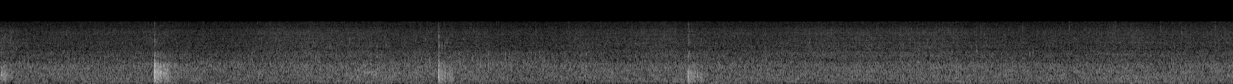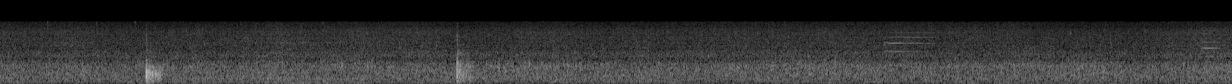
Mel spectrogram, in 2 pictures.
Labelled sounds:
21.2	21.7	killer whale, northern resident, G clan, 1.7 to 3.6 kHz

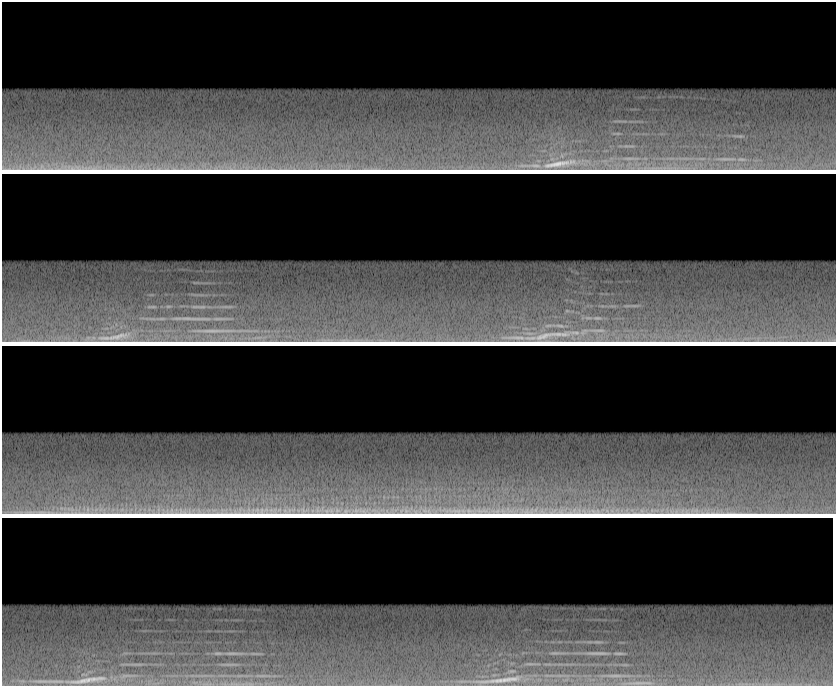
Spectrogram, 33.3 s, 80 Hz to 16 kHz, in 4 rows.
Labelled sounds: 5.3	7.6	humpback whale, 0.80 to 7.0 kHz
9.3	10.7	humpback whale, 1.1 to 8.0 kHz
13.4	14.7	humpback whale, 0.80 to 5.9 kHz
20.4	20.7	humpback whale, 1.6 to 1.9 kHz
25.9	27.8	humpback whale, 0.80 to 7.4 kHz
30.1	31.3	humpback whale, 0.80 to 6.6 kHz

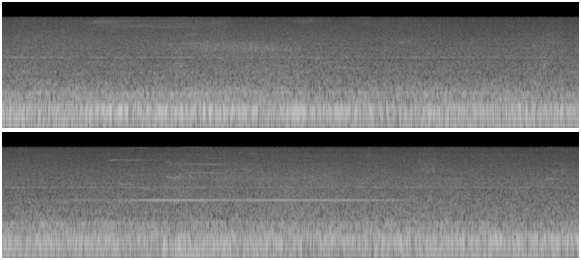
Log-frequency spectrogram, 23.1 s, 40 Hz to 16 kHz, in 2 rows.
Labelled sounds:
13.6	14.3	killer whale, 4.0 to 4.3 kHz
14.7	16.2	killer whale, 1.6 to 3.8 kHz

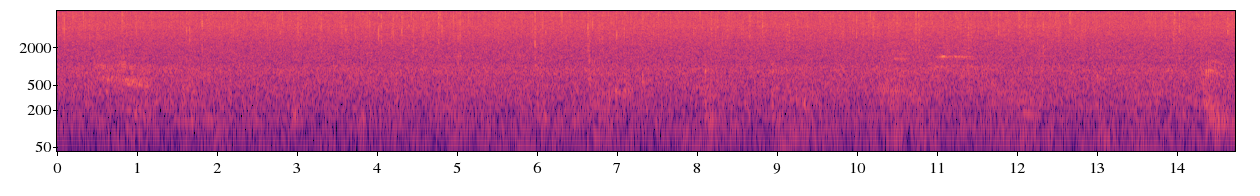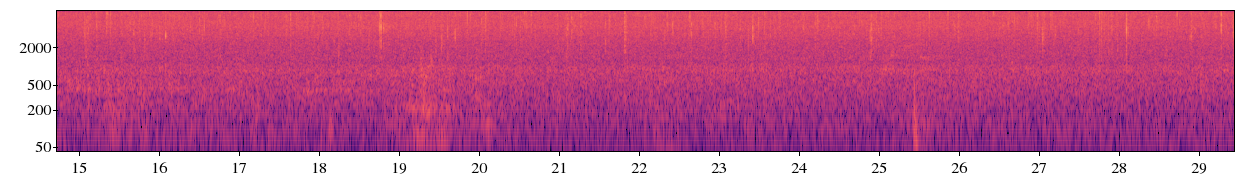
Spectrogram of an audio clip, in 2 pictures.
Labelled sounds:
11.0	11.4	humpback whale, 1.4 to 1.5 kHz

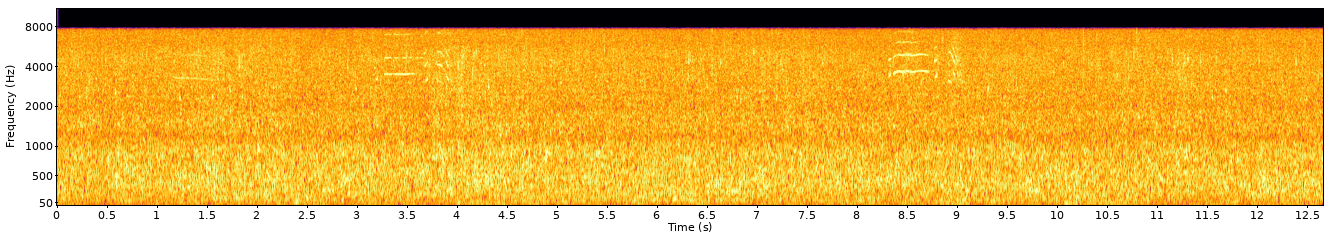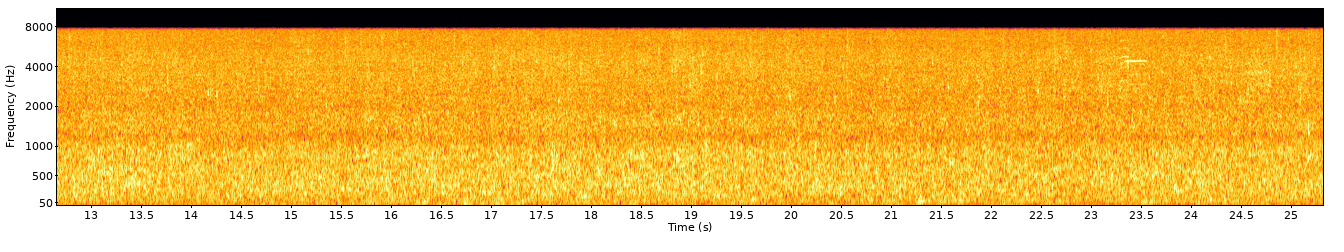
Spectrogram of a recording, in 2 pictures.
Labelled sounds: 1.2	1.5	Pacific white-sided dolphin, 3.2 to 5.0 kHz
3.3	3.6	Pacific white-sided dolphin, 3.4 to 7.1 kHz
8.3	8.7	Pacific white-sided dolphin, 3.3 to 6.2 kHz
23.3	23.6	Pacific white-sided dolphin, 4.2 to 4.5 kHz

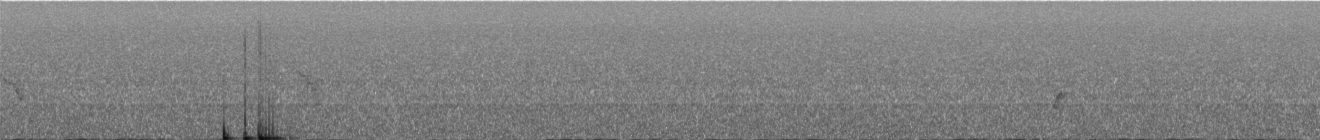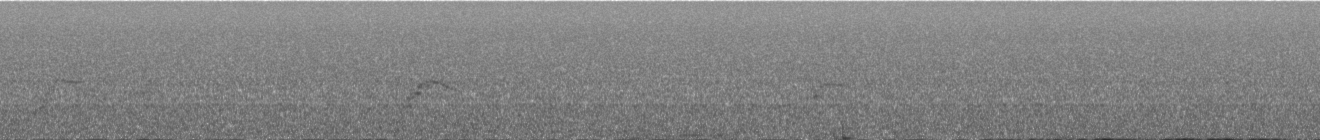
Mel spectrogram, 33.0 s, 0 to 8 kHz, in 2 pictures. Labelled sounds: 0.0	0.3	humpback whale, 0.83 to 1.5 kHz
21.7	22.2	humpback whale, 1.1 to 1.3 kHz
26.7	27.0	humpback whale, 1.1 to 1.3 kHz

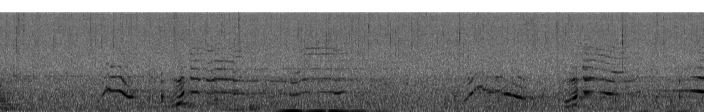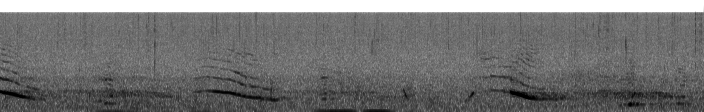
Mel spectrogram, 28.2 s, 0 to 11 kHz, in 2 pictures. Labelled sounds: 2.2	2.6	humpback whale, 0.78 to 1.1 kHz
3.4	4.6	humpback whale, 0.78 to 1.4 kHz
6.1	6.6	humpback whale, 2.2 to 2.8 kHz
11.3	12.5	humpback whale, 0.78 to 2.3 kHz
13.8	14.5	humpback whale, 0.78 to 2.4 kHz
18.3	19.1	humpback whale, 0.78 to 2.1 kHz
23.9	24.8	humpback whale, 0.78 to 2.0 kHz

